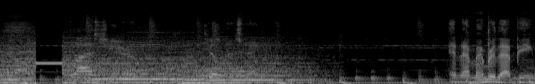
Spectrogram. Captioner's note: beep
